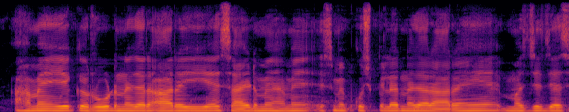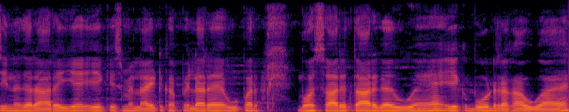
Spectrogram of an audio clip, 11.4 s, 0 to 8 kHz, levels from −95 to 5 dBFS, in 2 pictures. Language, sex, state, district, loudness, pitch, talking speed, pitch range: Hindi, male, Jharkhand, Sahebganj, -28 LUFS, 130 Hz, 215 wpm, 130-135 Hz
